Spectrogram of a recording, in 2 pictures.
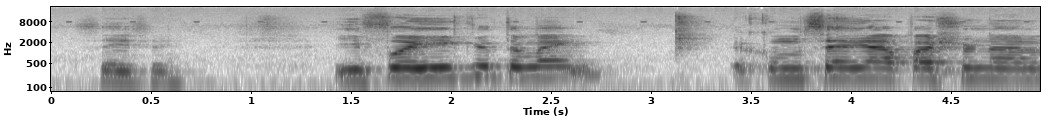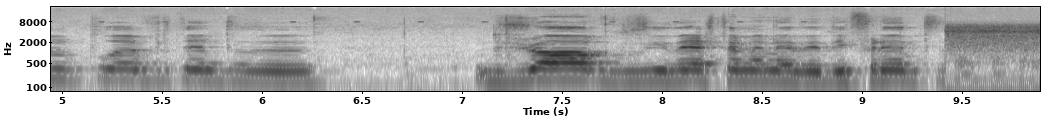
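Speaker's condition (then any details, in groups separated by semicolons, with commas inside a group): Cerebral palsy; uses a wheelchair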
